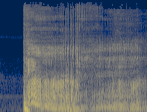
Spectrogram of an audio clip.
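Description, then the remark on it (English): A voice imitates a long, rough, low flatulent blast, likened to a cow farting, to show what a blowout sounds like. It starts abruptly after a brief silence and holds at a steady, loud level for about two seconds with a buzzing, growling texture. “Sounds like if a cow farted.”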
